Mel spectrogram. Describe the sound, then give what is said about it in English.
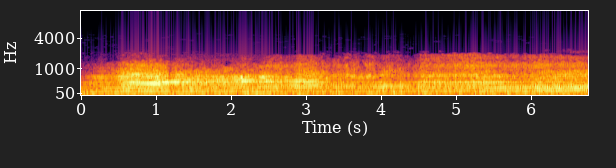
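Stock car racing engines at the West Peabody Speedway roar in a steady, dense rumble, several motors droning together at high revs for the whole stretch, loud and muffled with no voices. “Do we have any sound effects for the West Peabody Speedway?”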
